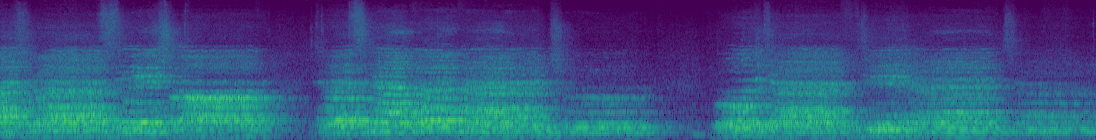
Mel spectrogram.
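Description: A mixed-voice chamber choir singing a choral piece in three phrases, with a short break for breath about four and a half and about ten seconds in.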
